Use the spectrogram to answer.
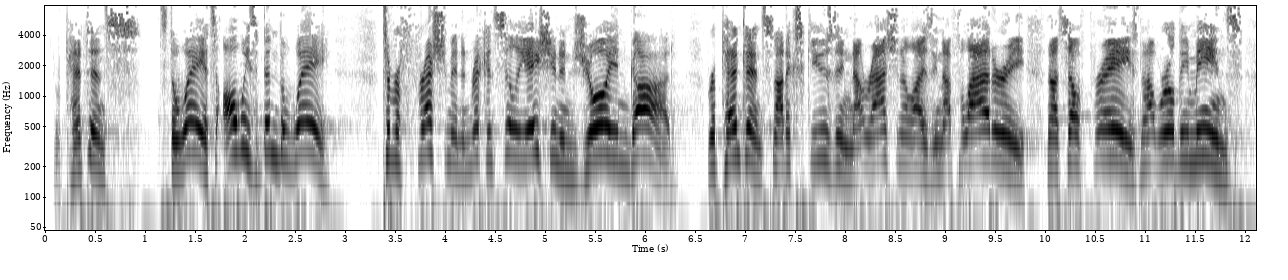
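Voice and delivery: high, loud, driving sermon voice; full-force preaching. Real, not acted. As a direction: hammer each point home to the congregation.

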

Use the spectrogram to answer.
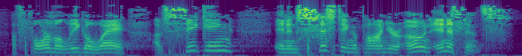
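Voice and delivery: ordinary talk

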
